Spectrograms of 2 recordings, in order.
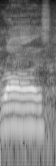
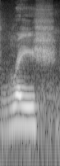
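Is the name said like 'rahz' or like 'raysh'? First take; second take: rahz; raysh. First: The name is said like 'rahz'. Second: The name is said like 'raysh'. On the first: The speaker calls it wrong. "not Ra's" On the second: The speaker calls it right. "it is pronounced Raish"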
